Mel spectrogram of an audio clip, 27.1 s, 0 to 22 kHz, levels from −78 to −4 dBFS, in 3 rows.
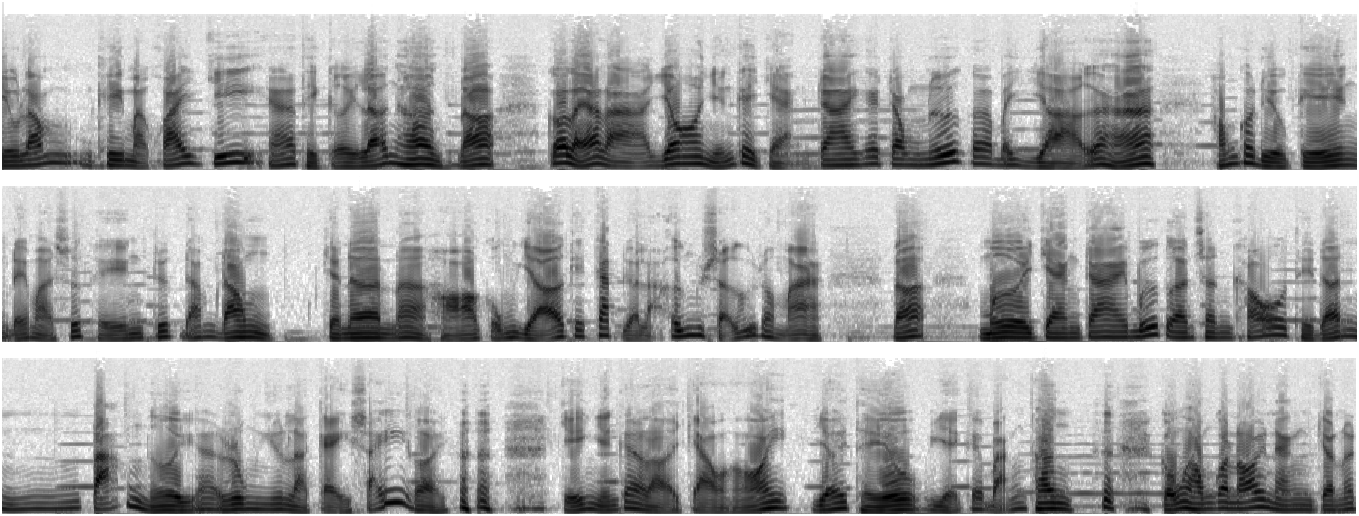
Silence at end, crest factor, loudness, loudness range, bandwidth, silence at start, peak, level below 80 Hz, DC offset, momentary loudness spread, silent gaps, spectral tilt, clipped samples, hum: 0 s; 10 dB; -11 LUFS; 3 LU; 16 kHz; 0 s; 0 dBFS; -40 dBFS; under 0.1%; 7 LU; none; -7.5 dB/octave; 0.6%; none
